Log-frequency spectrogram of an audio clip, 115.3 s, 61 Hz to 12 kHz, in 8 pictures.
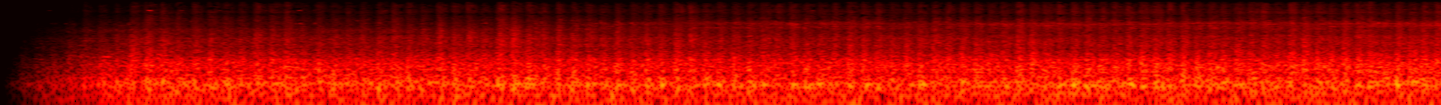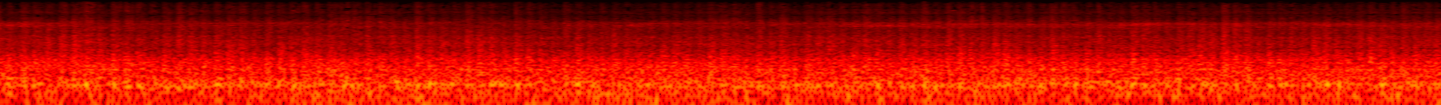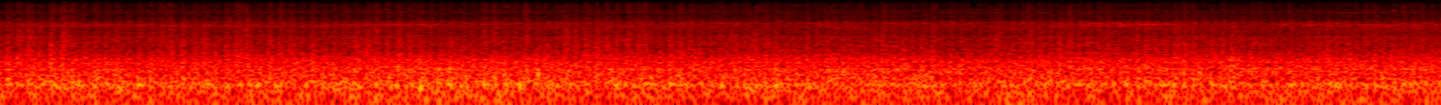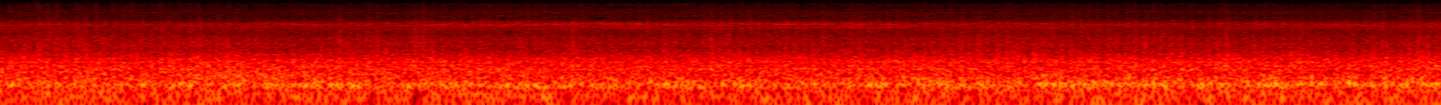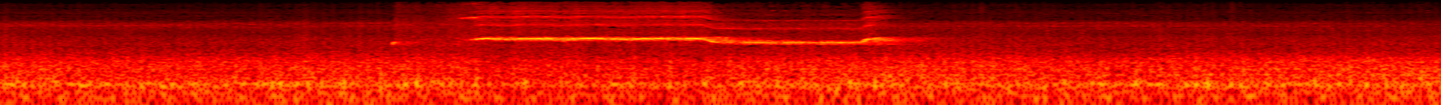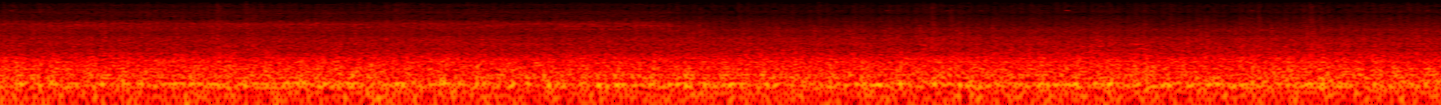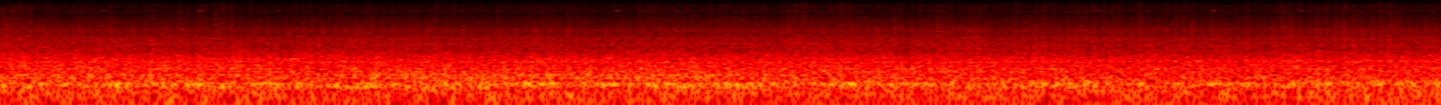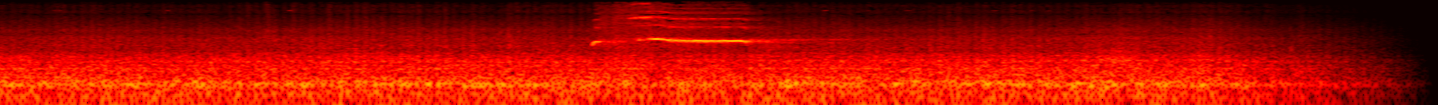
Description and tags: Höyryveturi, kulkua / Steam locomotive running, whistling, interior
Höyryveturi kulkee, vauhti kihtyy. Vihellyksiä. Sisä.
Paikka/Place: Suomi / Finland / Pieksämäki
Aika/Date: 12.08.1981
